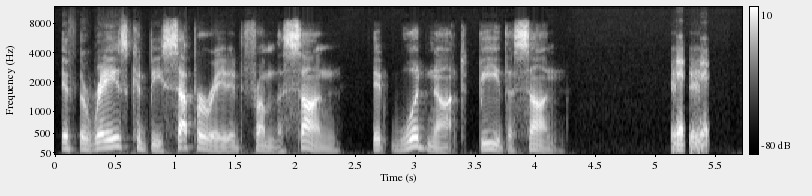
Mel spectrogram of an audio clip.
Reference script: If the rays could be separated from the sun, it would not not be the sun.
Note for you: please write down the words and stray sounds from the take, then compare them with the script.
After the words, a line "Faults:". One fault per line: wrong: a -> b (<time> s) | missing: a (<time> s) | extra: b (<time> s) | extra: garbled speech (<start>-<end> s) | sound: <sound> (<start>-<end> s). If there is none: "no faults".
If the rays could be separated from the sun, it would not be the sun.
Faults:
missing: not (3.4 s)
sound: laugh (5.1-5.5 s)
